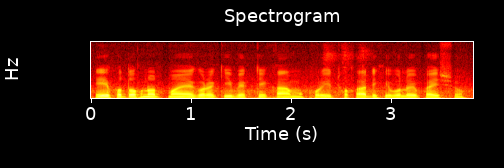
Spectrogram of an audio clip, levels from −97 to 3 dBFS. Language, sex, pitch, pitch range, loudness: Assamese, male, 120 Hz, 115-130 Hz, -19 LUFS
